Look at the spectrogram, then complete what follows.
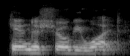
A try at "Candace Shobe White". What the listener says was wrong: Yes, it's Candace Shobe, one syllable.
